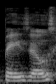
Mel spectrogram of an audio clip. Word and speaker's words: Bezos: He's am I saying his name right? – Yeah, Jeff Bezos.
